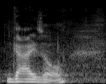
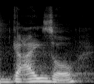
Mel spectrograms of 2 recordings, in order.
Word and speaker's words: Geisel: Seuss here on Reading Things with a Southern Accent, Theodore Seuss Ted Geisel is his real name.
